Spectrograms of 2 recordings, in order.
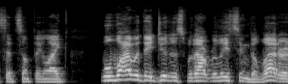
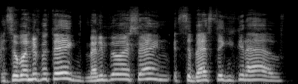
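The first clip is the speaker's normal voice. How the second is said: weird, high put-on voice; 5 semitones higher than usual. Reading a birthday letter aloud, then adding a line: weird Donald Trump voice. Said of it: "the weirdest Trump voice I've ever heard".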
